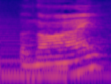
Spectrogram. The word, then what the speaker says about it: align: Le I se prononce I lorsque suivi de ND ou de GN en fin de mot, et le cas échéant, le G disparaît.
